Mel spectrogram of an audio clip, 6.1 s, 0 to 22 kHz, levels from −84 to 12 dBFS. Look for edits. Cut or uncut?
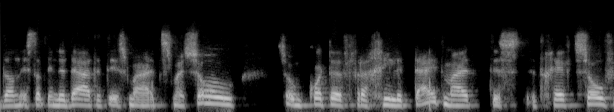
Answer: uncut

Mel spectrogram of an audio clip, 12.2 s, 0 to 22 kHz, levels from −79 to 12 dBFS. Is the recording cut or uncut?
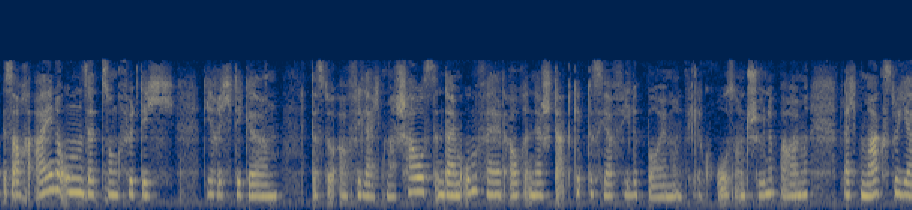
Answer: uncut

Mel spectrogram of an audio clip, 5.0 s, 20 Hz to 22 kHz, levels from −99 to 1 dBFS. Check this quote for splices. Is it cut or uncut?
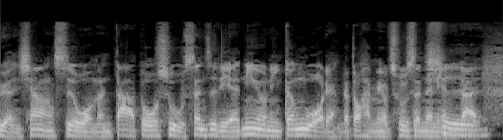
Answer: cut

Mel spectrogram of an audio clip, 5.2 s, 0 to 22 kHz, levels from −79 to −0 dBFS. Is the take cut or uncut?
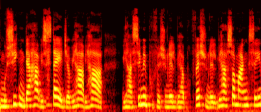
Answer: cut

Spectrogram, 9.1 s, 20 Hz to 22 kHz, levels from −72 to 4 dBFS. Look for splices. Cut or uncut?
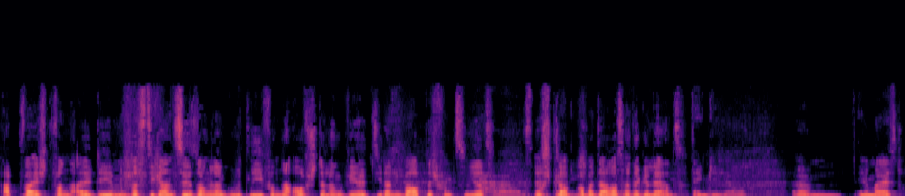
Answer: uncut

